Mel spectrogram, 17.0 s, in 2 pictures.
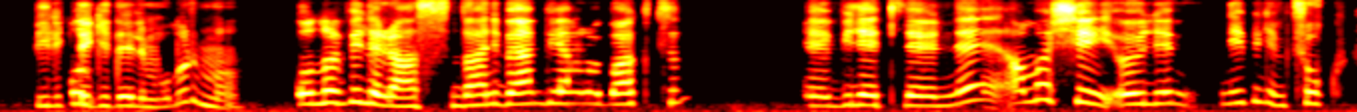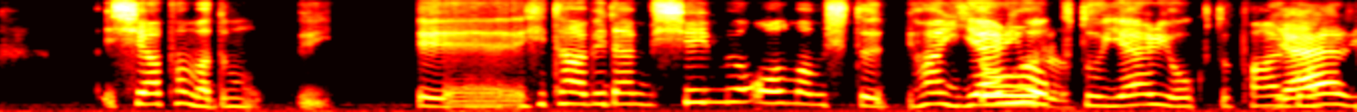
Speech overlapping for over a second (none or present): none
